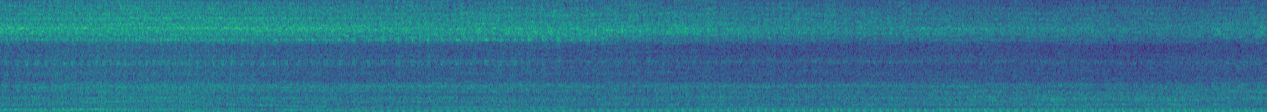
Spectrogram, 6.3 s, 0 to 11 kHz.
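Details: 2007 Honda Rebel 250 idling in neutral just after an oil change and valve clearance adjustment: the engine settles from a blip into a steady, even quick putter, running cleanly. The engine is mechanically sound, a normal healthy idle.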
